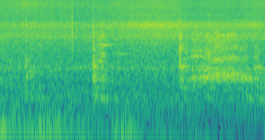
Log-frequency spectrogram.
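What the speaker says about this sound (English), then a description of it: "we've let the meat brown on the other side. Now it's time to flip her." Thin browned meat sizzling loudly in a pan during the turn for a lazy burrito bowl: a steady close frying hiss, broken by several sharp scrapes and clicks of the utensil.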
